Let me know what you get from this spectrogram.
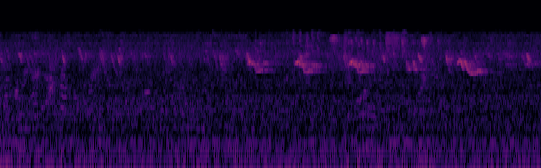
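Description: A small bird chirping: a run of short, falling chirps, about two a second, starting about halfway through, over a steady low rumble.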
